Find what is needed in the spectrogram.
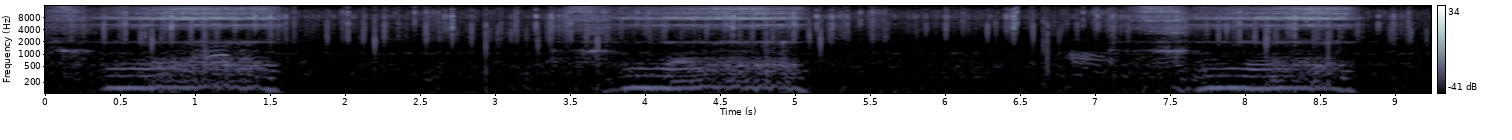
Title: my girlfriend snoring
